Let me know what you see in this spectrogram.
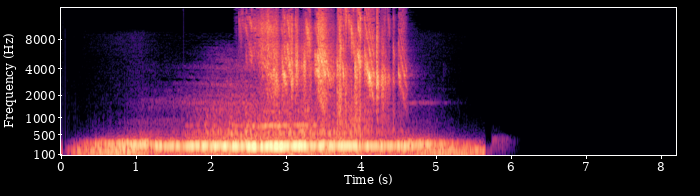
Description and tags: Portal3 Elongated
Part of a series of portal sound effects created for a radio theater fantasy series. This one is a straight-forward mechanism sound with some "sparks".
transporter, mechanism, sci-fi, portal, fantasy, sparks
